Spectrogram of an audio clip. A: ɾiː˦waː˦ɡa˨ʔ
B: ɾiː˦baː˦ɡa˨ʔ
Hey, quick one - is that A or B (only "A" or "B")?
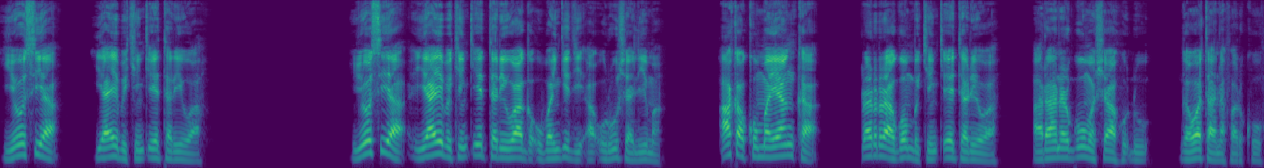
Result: A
